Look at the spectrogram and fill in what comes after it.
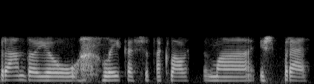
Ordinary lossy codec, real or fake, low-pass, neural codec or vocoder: Opus, 64 kbps; real; 3.6 kHz; none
